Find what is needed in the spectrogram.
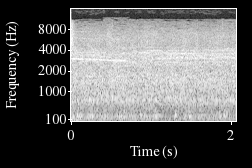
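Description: Steady, even crowd noise from a large stadium crowd at a football match.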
